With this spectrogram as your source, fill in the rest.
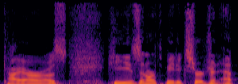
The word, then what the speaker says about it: Kayiaros: Stephen Chi Chi arroz I've got to get your name pronounced right Karos he's an orthopedic surgeon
